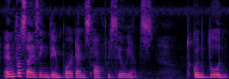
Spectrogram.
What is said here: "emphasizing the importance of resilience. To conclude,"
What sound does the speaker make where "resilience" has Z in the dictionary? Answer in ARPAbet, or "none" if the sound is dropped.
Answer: S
